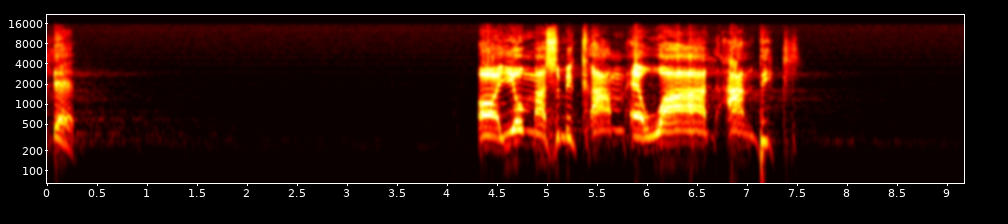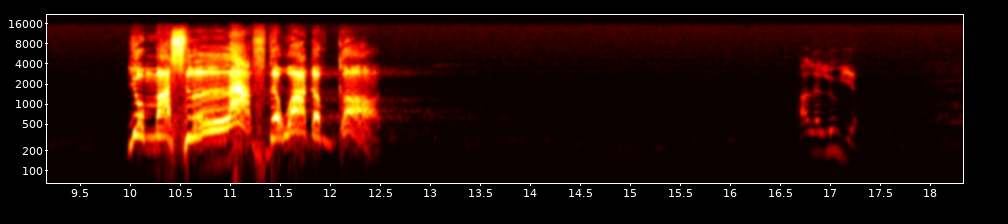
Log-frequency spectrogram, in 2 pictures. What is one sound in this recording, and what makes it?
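A young man speaks with animation into a microphone in a large echoing hall.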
